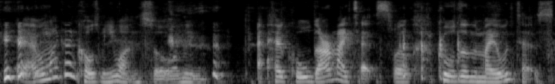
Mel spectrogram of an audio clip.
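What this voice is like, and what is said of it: Glaswegian Scottish accent. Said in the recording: “I've got a Glaswegian accent”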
